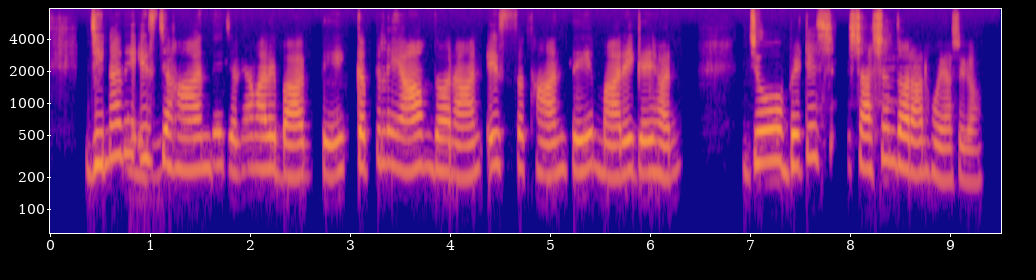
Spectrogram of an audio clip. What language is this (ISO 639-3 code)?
pan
